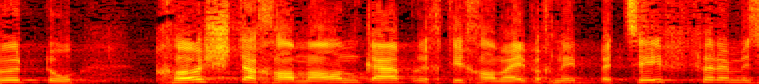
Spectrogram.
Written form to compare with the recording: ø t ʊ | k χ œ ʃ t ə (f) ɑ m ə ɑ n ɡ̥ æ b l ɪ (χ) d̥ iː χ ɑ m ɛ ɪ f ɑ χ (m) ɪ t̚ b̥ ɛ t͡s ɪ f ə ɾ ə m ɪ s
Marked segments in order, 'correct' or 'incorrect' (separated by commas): incorrect, correct, incorrect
